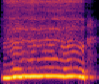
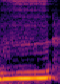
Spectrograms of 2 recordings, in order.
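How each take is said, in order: First: The buzz is made loudly, with forcing. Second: The buzz is made softly, at moderate volume. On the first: The speaker calls it wrong. "on l'entend, je force de suite" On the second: The speaker calls it right. "je cherche un volume de trois quatre sur dix"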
